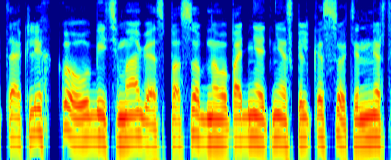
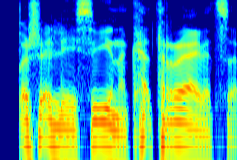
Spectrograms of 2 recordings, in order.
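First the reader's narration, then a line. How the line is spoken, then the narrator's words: Grumbling mutter. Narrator (Russian): буркнул Арон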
